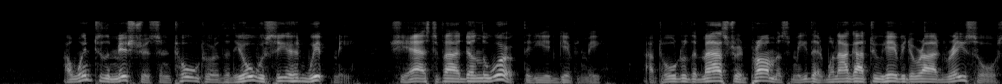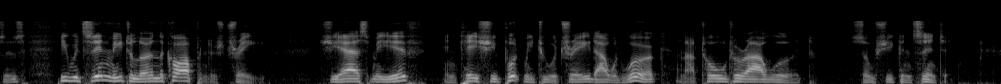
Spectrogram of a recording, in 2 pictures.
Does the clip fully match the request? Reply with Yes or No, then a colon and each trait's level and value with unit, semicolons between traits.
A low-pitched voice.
Yes: low, 130 Hz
